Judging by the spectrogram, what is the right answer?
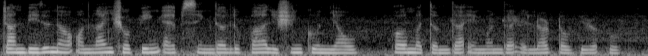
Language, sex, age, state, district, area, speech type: Manipuri, female, 18-30, Manipur, Churachandpur, rural, read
